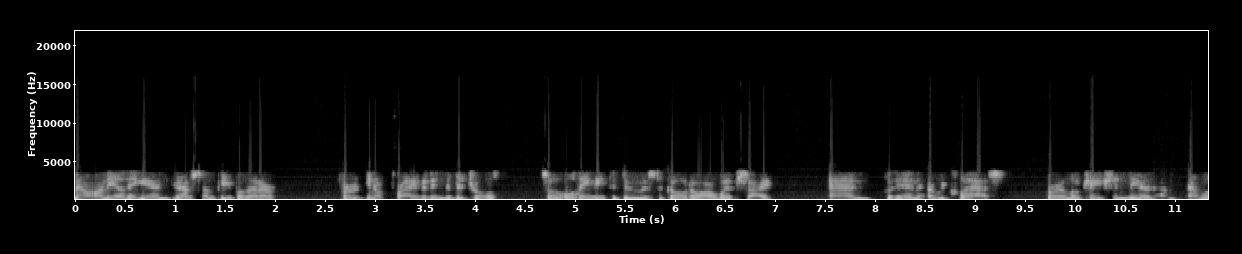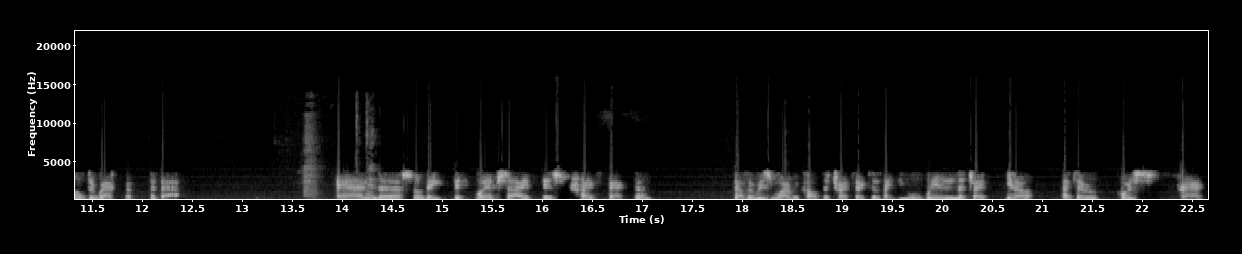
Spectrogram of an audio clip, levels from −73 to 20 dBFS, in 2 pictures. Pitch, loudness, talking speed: 155 Hz, -17 LUFS, 195 wpm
